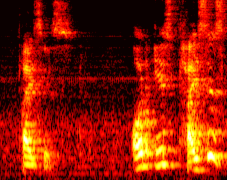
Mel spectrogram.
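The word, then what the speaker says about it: phthisis: उन्होंने लैटिन भाषा में इसको नाम दिया है थाइसिस, THISIS, PH साइलेंट है, थाइसिस।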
